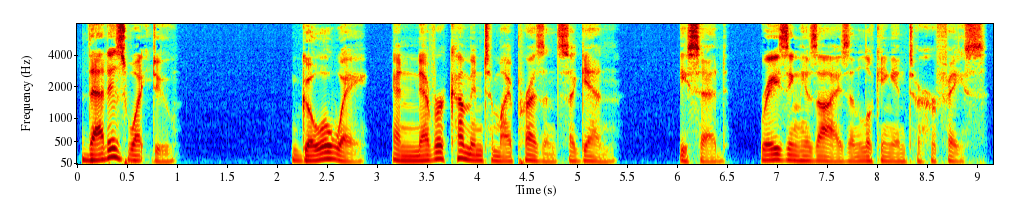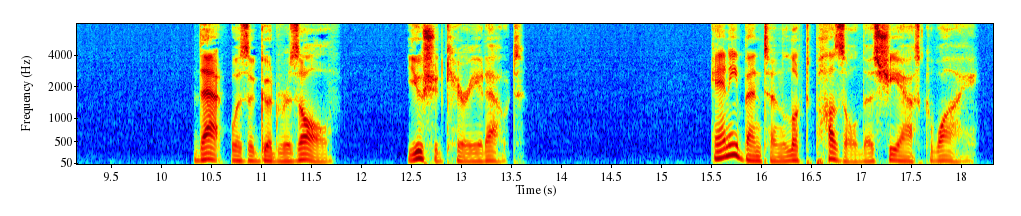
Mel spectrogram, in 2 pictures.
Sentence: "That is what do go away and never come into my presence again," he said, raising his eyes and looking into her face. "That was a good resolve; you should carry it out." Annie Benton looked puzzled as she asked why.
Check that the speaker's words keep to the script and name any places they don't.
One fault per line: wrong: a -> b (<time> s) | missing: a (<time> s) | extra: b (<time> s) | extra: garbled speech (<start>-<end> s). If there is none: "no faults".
no faults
